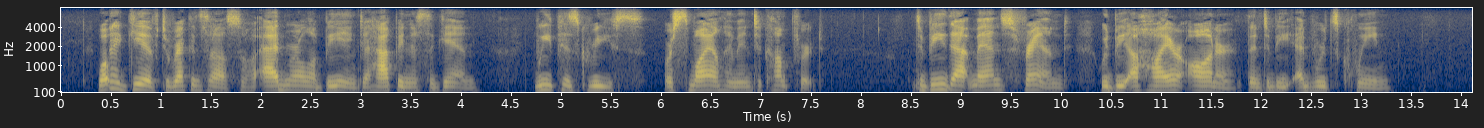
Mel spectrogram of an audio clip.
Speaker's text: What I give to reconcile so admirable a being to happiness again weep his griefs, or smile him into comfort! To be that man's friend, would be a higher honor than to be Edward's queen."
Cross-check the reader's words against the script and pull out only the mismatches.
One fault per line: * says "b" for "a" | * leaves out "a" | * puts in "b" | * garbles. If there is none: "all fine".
all fine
